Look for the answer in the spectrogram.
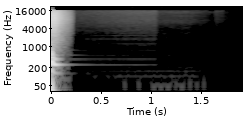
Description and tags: Snares from a Jomox Xbase09 recorded with a Millenia STT1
